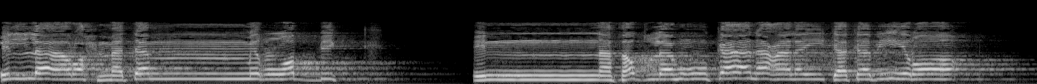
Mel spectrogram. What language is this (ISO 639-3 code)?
ara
